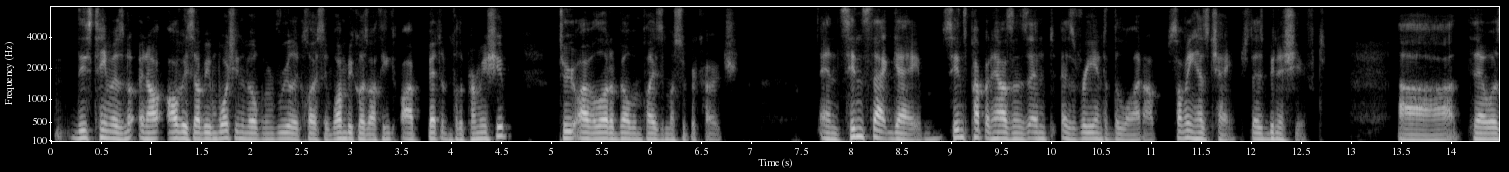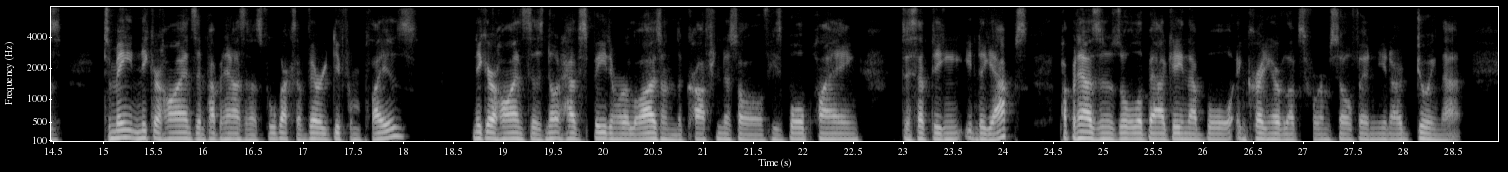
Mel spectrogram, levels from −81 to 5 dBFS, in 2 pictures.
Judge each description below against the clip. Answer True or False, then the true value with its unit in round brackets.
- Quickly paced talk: True (210 wpm)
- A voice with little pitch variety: True (2.3 semitones)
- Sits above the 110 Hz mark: True (130 Hz)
